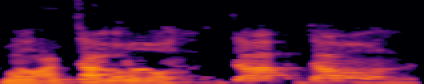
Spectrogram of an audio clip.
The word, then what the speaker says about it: Dahan: Dahan, it's pronounced in French. Dahan.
